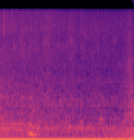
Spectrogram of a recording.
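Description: Steady buzzing hum of a honeybee colony, many bees at once on the frame tops of an open hive.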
